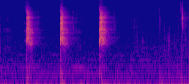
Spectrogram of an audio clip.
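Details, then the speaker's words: Voice-therapy demonstration of a gentle throat clear for chronic throat clearers: three short, soft puffs of air through the vocal cords to clear mucus or a tickle, less harsh than forceful clearing. "the first one is called a gentle throat clear and what that is is we are going to puff air from the vocal cords to kind of clear the vocal cords of any mucus or maybe past the sensation of a tickle it sounds like this"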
